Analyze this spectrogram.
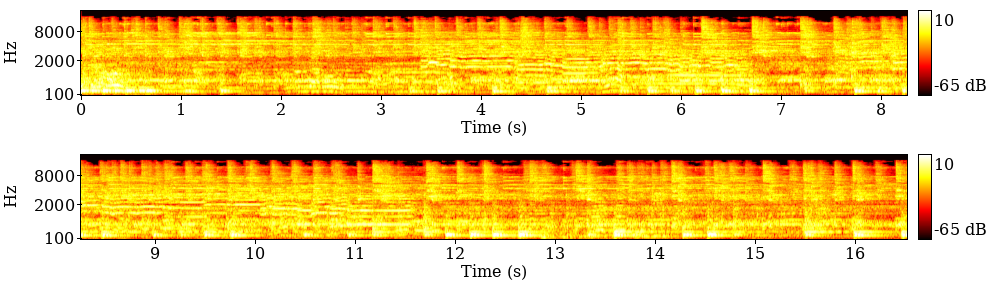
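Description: Traditional temple music: a wavering reed-horn melody over rapid, steady clashing of cymbals and percussion.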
